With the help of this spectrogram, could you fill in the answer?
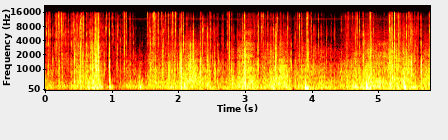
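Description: A light, air-filled sheet of clear plastic bubble wrap is held near the microphone and rubbed and crinkled with the fingers. A steady, dense rustle runs throughout, broken by many sharp, bright crackles and small snaps that rise and fall in loudness, with occasional low, soft thumps underneath.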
